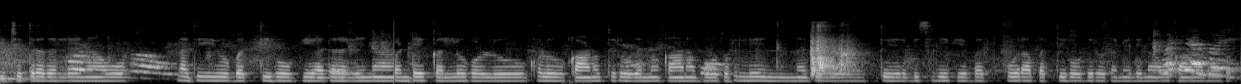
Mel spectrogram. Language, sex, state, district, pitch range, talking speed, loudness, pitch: Kannada, female, Karnataka, Dakshina Kannada, 165-175 Hz, 90 wpm, -23 LUFS, 170 Hz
